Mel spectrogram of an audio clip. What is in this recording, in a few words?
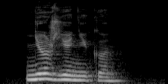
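"ньӧжйӧникӧн", Komi, female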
